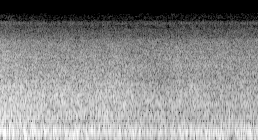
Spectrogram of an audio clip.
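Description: Soft ocean waves wash steadily along a white-sand beach as a broad, continuous wash of surf with no distinct breaks, steady and moderately faint throughout.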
